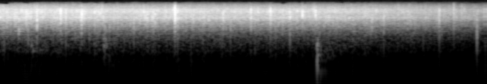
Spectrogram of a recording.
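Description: Steady, hissing sizzle of cutlets frying in hot frying oil, with scattered crackles and pops throughout, continuous with no talking.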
